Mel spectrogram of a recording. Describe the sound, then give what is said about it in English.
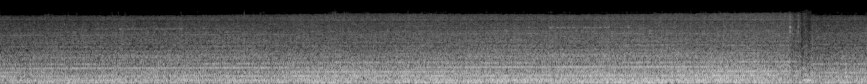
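Twin-turbo V8 of a big BMW M8 at speed on a track, crossing the start-finish line. A loud, steady, high-revving drone with even harmonic tones holds throughout and dips briefly near the end. “More twin turbo V8 goodness there out of the big BMW M8 as we cross the start finish line.”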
